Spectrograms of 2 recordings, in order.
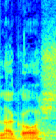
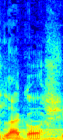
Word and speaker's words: Lagos: in the market in Lagos, haven't we? Sorry I keep saying it wrong. Lagos. Lagos. I Well, I always copy Ben and he says Lagos. Lagosh. Yeah. Okay.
